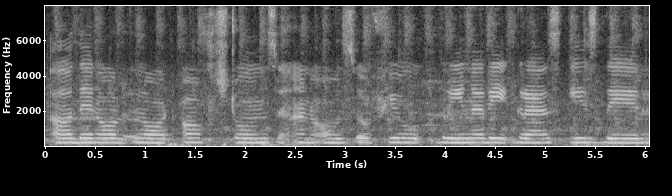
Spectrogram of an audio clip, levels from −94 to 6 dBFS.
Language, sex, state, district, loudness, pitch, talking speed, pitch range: English, female, Andhra Pradesh, Sri Satya Sai, -15 LUFS, 235 Hz, 130 wpm, 230-235 Hz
